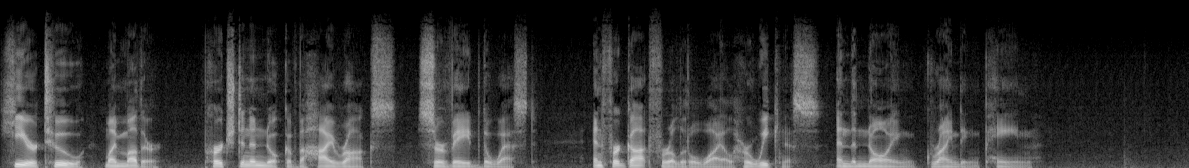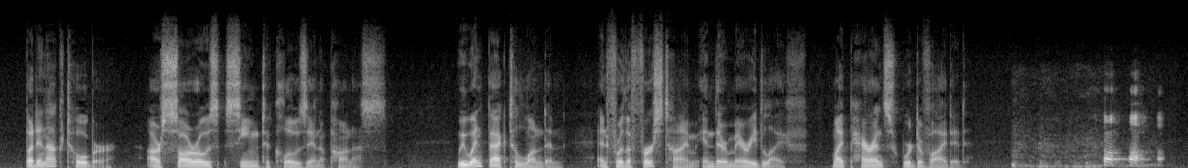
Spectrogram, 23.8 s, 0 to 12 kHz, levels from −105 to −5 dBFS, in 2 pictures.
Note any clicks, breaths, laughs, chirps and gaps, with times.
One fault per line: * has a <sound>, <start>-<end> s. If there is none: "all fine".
* has a laugh, 22.0-23.5 s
